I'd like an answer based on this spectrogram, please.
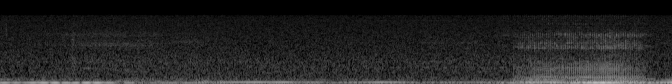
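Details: Labrador Retriever snoring, described as the best guard dog: a low, rumbling drone runs throughout, swelling into one louder, raspier snore near the end.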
